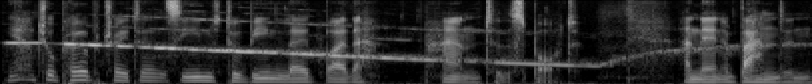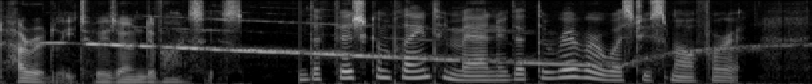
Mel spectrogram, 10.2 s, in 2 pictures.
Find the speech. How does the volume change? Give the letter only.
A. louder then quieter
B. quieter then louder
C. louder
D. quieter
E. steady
B.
